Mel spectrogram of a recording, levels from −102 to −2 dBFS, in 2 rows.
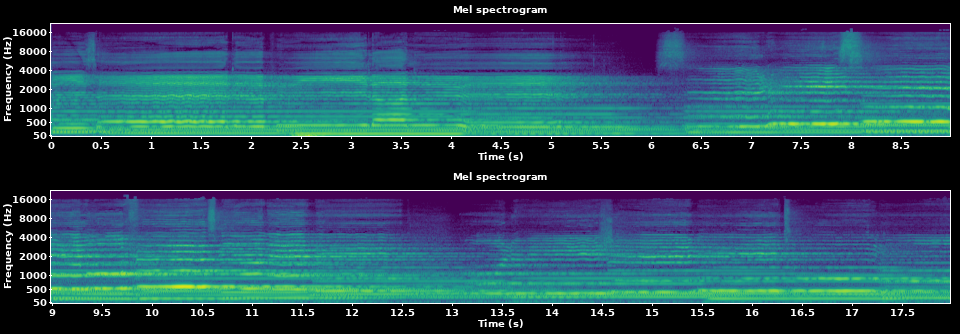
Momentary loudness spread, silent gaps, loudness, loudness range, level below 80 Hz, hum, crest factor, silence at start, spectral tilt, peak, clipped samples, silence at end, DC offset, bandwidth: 15 LU; none; -23 LUFS; 11 LU; -46 dBFS; none; 18 dB; 0 s; -6.5 dB/octave; -4 dBFS; under 0.1%; 0 s; under 0.1%; 16 kHz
